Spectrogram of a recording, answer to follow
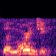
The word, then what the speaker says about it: Glenmorangie: Now, Glenmorangie, that's the correct pronunciation for the fellow Canadians or Americans watching. Let's avoid saying Glenmorangie or Glenmorangie. It's Glenmorangie.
